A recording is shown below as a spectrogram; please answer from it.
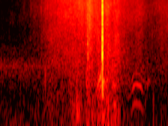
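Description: Golf iron swung through and striking a ball off the tee: a rising swish of the downswing, then one sharp click of clubface on ball about a second and a half in. The strike is a clean, descending blow that just brushes the turf.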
